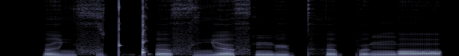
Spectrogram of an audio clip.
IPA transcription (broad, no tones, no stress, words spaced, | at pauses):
ɵʎfutǃʼɵf ʎœf ŋypʰɵpɵ ŋɔ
